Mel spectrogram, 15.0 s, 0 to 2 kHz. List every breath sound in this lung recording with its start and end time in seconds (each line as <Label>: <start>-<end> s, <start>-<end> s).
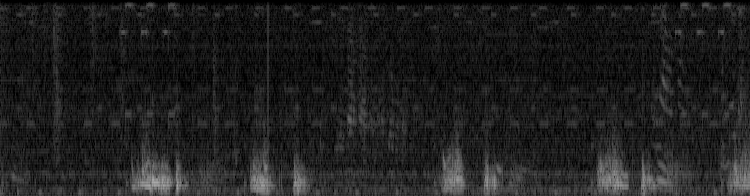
Inhalation: 2.48-3.42 s, 4.94-5.65 s, 8.68-9.40 s, 11.84-12.69 s, 14.39-15.00 s
Exhalation: 3.42-3.88 s, 5.79-6.53 s, 9.61-10.18 s, 12.75-14.09 s
Wheeze: 12.85-13.71 s
Crackles: 2.48-3.42 s, 3.43-3.88 s, 4.94-5.65 s, 5.79-6.53 s, 8.68-9.40 s, 9.61-10.18 s, 11.84-12.69 s, 14.39-15.00 s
